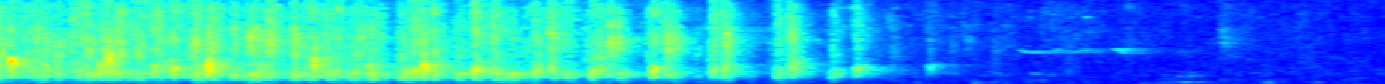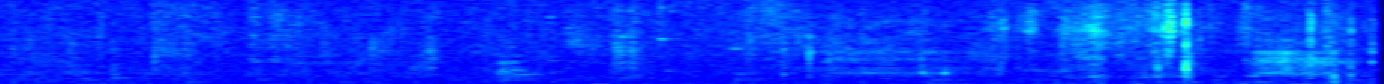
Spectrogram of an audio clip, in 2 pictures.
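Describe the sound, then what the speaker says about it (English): An audience at a Tourism Linkages Network Christmas in July event applauds a minister: a burst of many hands clapping for about four seconds, then it dies away into a quiet room with only faint scattered sounds. "Please give him a round of applause,"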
